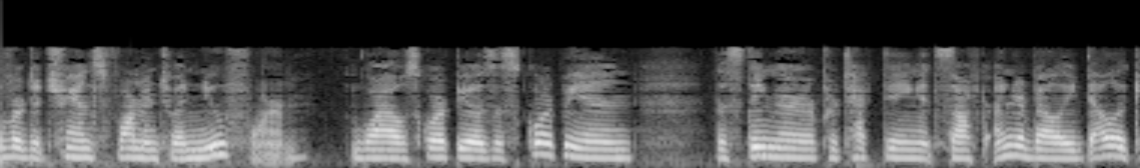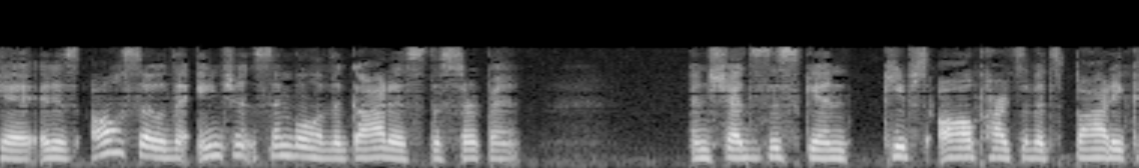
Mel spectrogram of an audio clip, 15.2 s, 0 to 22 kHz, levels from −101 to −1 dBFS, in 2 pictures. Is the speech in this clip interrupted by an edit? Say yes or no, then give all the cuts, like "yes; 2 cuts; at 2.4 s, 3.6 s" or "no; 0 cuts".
yes; 1 cut; at 13.2 s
